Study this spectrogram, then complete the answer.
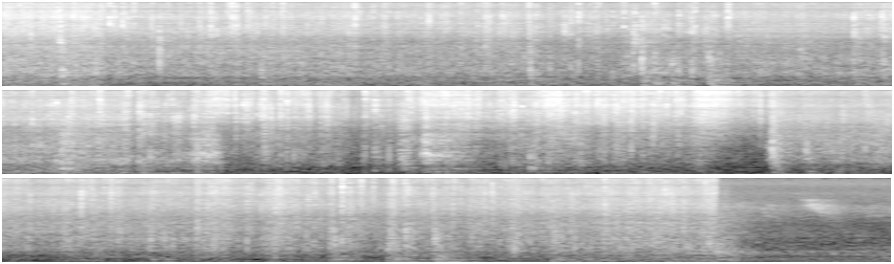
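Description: Eggs sizzle steadily in a hot frying pan.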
